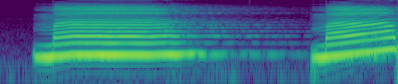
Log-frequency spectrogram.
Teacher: Ma ma mad thobi'i zohiri. Karena ada alif didahului fathah maka mimnya panjang dua harakat.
